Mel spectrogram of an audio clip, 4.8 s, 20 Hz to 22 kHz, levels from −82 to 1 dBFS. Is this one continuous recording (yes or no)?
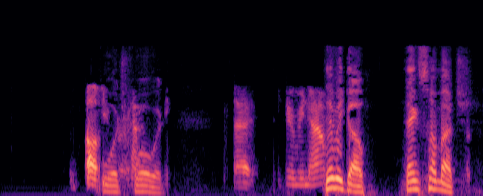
no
